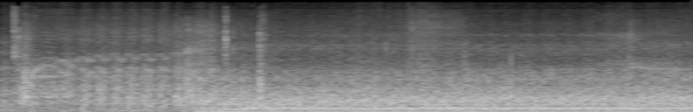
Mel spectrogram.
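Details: Crash-damaged Range Rover being rebuilt, after reconnecting a missed ignition plug: brief starter whirr, then engine catches cleanly and settles into a steady even idle with smooth low hum; healthy start.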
